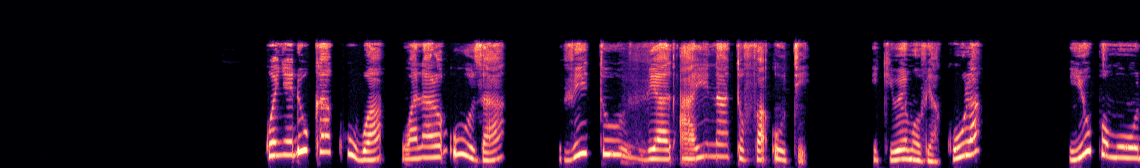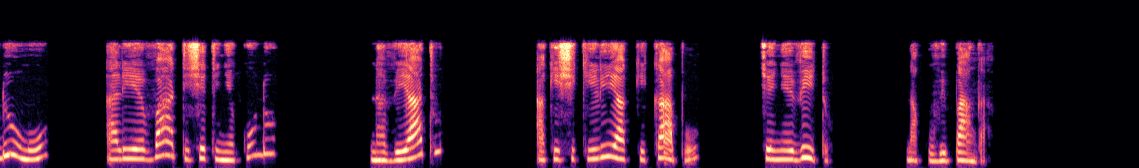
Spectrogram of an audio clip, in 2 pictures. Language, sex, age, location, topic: Swahili, female, 18-24, Dar es Salaam, finance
